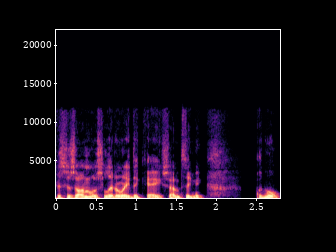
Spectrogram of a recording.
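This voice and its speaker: Over a quiet background, a man with an American accent talks at a fairly quick pace, using lively intonation and vocal fry. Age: 80s+. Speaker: Jungian psychoanalyst and author. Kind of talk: podcast interview. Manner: reflective.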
